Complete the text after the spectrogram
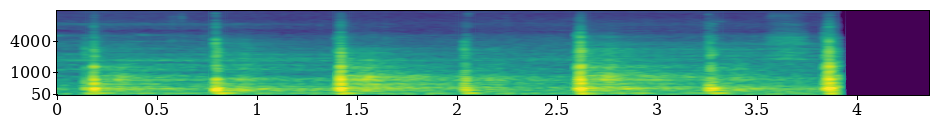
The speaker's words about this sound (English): Boxes shaped like coffins. And I know what they hold. The boxes are filled with holy earth from the chapel beneath the castle. The last box is being nailed down.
